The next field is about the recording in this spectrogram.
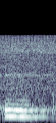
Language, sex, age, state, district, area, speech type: Manipuri, female, 30-45, Manipur, Kakching, rural, spontaneous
